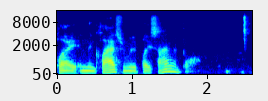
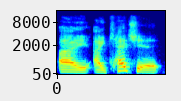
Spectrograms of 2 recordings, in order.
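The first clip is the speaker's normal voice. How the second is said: ordinary talk, nothing marked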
